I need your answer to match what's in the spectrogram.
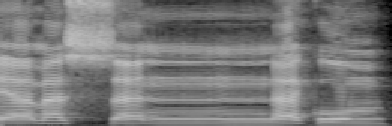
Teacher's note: kembali lagi ada nun bertasydid bacaan gunnah, ditahan dulu suara n-nya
